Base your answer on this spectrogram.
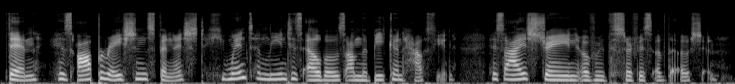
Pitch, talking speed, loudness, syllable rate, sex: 215 Hz, 190 wpm, -20 LUFS, 5.7 syllables/s, female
